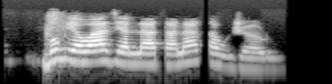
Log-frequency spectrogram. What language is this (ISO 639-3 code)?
pus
